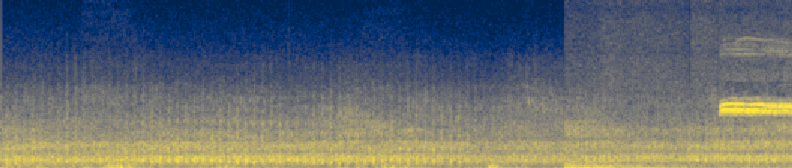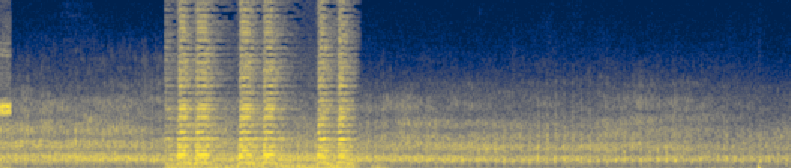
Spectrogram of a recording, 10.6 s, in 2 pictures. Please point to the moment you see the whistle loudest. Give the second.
5 s.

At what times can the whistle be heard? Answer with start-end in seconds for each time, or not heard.
3.8-5.3.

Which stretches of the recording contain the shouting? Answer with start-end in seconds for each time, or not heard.
not heard.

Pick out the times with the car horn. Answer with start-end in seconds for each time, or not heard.
6.3-7.7.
